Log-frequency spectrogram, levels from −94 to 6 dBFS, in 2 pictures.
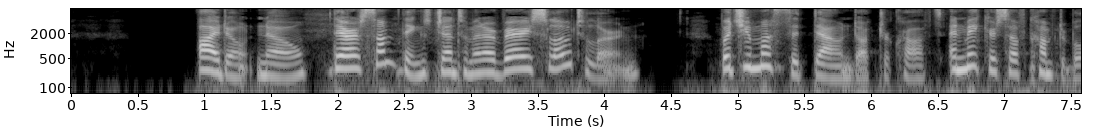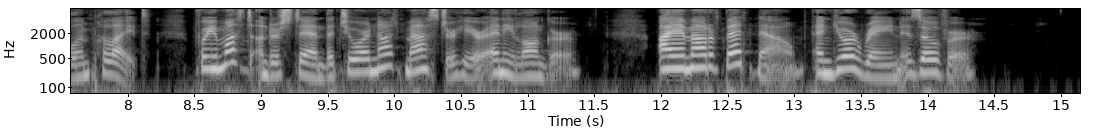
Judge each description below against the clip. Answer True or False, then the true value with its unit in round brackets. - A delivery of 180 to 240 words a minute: True (195 wpm)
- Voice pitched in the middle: False (235 Hz)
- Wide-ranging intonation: True (5.9 semitones)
